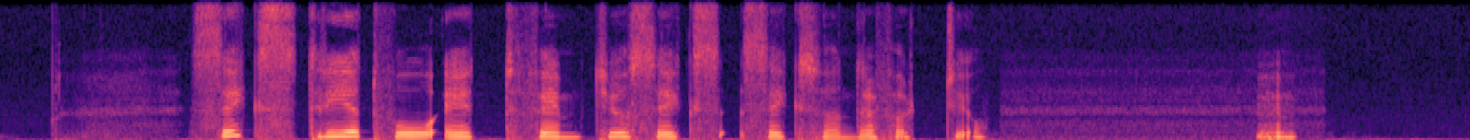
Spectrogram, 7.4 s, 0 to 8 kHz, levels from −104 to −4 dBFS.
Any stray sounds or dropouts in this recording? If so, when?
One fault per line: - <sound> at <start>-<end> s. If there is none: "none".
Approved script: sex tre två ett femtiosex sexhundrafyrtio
- laugh at 6.3-6.5 s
